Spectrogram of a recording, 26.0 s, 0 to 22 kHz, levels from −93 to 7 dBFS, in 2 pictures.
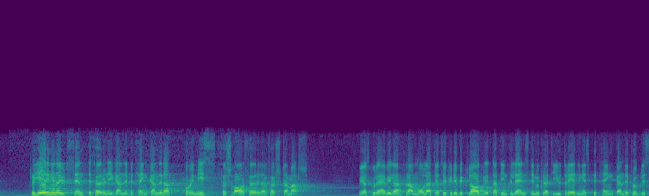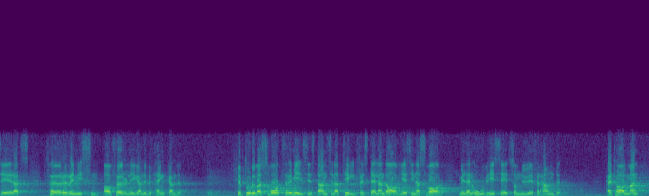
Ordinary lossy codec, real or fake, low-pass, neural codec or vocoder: Opus, 24 kbps; real; 7.2 kHz; none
